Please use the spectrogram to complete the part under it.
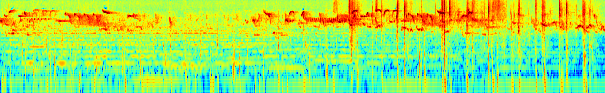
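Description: Horse hooves clip-clopping on a path in the video game Kingdom Come Deliverance, a steady moderate rhythm of hoof strikes over layered ambient game music and faint birdsong.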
